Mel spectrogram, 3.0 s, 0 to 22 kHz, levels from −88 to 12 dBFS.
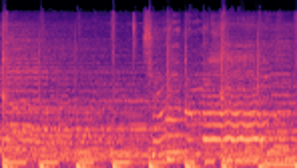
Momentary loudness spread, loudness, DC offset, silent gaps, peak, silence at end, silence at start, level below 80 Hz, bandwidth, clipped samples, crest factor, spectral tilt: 5 LU; -9 LUFS; under 0.1%; none; 0 dBFS; 0 s; 0 s; -14 dBFS; 17 kHz; 1%; 8 dB; -5.5 dB/octave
